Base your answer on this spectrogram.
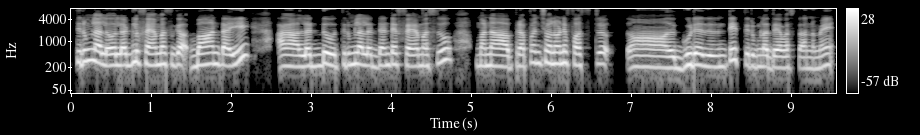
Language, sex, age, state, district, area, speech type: Telugu, female, 18-30, Andhra Pradesh, Sri Balaji, rural, spontaneous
